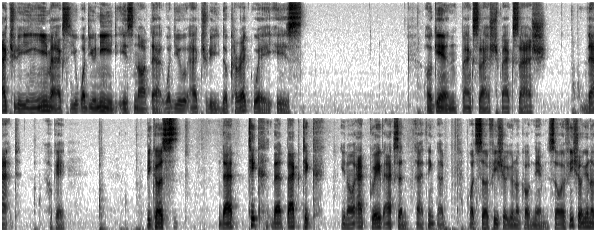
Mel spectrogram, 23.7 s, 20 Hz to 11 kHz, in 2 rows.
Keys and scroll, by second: 0.0-4.6 typing, 2.3 Return, 2.7 Return, 8.3 BackSpace, 12.5 Home, 13.7 Delete, 13.9-15.3 typing, 22.2 w.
